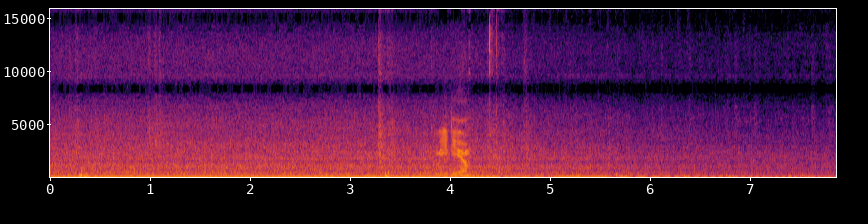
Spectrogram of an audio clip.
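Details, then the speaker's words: Vintage shaded-pole box fan after varnishing: steady low motor hum, smooth even drone, no buzzing or clicking; the former racket is gone, though the cabinet may squeak. "see it doesn't make that noise anymore used to make a bunch of Racket"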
